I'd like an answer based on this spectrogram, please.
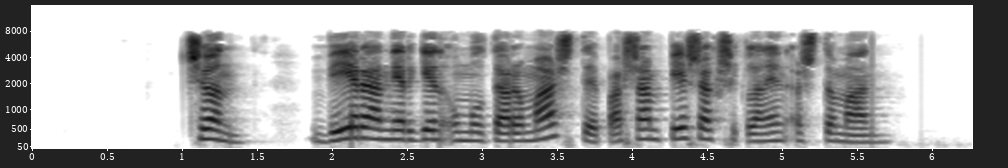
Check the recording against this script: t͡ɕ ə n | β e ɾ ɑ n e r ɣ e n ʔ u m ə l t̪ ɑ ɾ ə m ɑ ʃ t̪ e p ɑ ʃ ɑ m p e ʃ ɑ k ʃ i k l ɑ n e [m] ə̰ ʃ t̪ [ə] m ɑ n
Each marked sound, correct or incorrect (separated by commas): incorrect, correct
